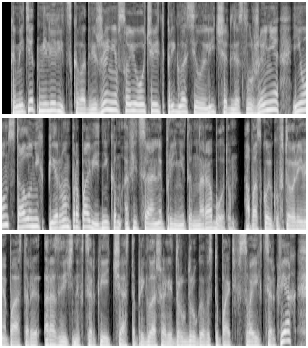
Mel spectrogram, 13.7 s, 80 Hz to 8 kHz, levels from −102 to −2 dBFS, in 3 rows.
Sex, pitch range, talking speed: male, 110-170 Hz, 160 wpm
